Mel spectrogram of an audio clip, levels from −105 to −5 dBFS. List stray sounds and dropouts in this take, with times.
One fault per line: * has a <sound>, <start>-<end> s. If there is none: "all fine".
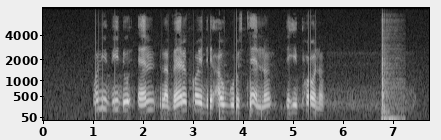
* has a thud, 6.8-7.3 s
